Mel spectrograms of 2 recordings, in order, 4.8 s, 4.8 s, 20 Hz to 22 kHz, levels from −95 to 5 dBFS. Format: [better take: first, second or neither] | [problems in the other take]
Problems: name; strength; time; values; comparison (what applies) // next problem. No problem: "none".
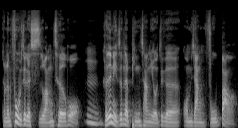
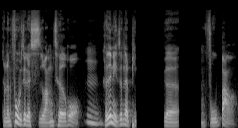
first | audio cutting out; at 2.5 s for 0.5 s and at 3.5 s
